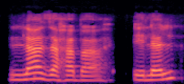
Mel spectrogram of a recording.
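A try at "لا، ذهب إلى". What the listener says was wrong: ला के बाद थोड़ा रुक जाया करें। ला जहबा अलग करके पढ़ें। यहाँ पे थोड़ा सा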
